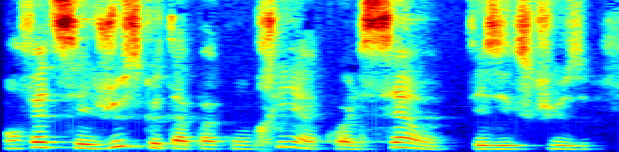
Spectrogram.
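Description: Chatty French woman, mellow voice. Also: mid-range voice, brisk. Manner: chatty, frequent fillers, addresses listener directly. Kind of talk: casual motivational talk.

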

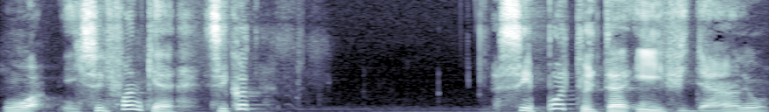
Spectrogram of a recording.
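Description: A man in his late fifties with a Quebec French accent tells his stories in casual, lively interview chat. He swears freely, stumbles into quick restarts, and speaks at an ordinary middle pitch. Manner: animated storyteller, frequent swearing and stammered restarts. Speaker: photographer guest.

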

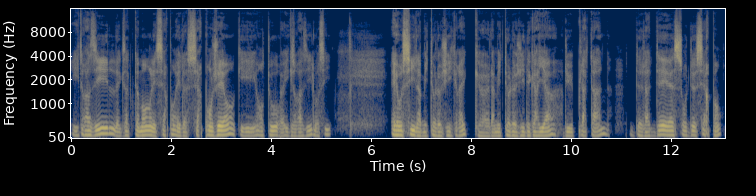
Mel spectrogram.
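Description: A man's voice: fairly low pitch, a little slow, husky, dry recording, clean studio sound. A man telling travel stories as a guest, enthusiastic and expansive, with frequent hesitations. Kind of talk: conversational storytelling.

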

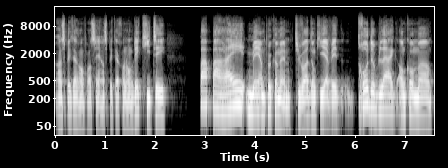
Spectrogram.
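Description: A man's voice: on the low side, normal speed. A man with an American accent, whose first language is English, speaking French as a comedian guest on an interview podcast and telling his stories in a self-deprecating way. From United States.

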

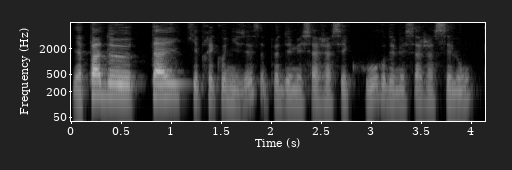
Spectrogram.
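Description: Game designer guy chatting, mellow voice, excited, keeps tripping over his words. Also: medium pitch, fast. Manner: enthusiastic, restarts and repeats words. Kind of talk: casual chat.

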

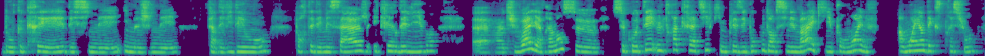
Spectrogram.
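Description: A woman's voice: fairly high pitch, steady tone, unhurried, darkish tone. A middle-aged woman entrepreneur speaking reflectively and earnestly as an interview guest. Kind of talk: casual interview conversation. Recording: muffled lo-fi audio.

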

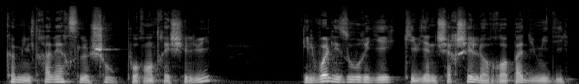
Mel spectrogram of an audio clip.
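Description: A man reading a fairy tale aloud as a storyteller, changing his pitch to give each character a voice. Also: moderate pace.

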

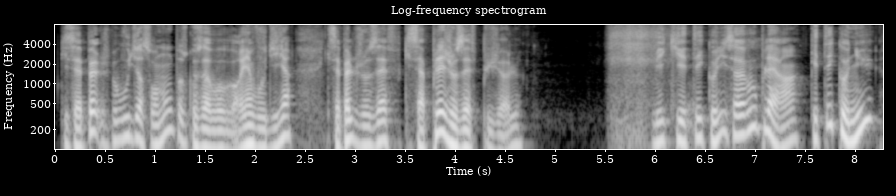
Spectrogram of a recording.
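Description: A man's voice: mid-range voice, very animated, fairly quick, darkish tone. A man hosting a casual podcast chat, hesitant with fillers, teasing out clues. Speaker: podcast host running a quiz. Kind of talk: casual chat, guessing game.

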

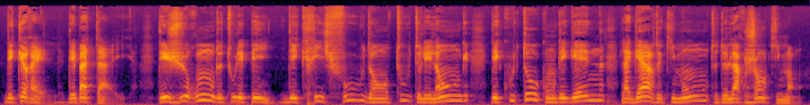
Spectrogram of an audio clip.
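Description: A man narrating a classic novel as an audiobook, with a measured, expressive reading. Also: a little high. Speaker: audiobook reader. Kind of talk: scripted narration.

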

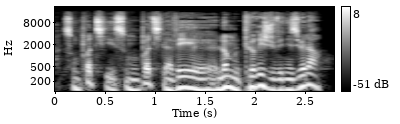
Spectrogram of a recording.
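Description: A French man telling long stories in a relaxed conversation. He talks fast and rambles, restarting his sentences as he goes. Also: medium pitch, gravelly, husky. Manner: rambling, animated storyteller with many restarts. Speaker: restaurant owner and guest. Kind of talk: casual storytelling chat.

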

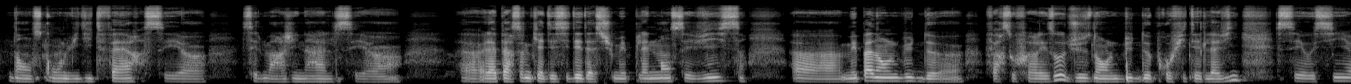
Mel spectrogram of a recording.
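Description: A woman sharing a reflective personal testimony, speaking hesitantly and filling her pauses with many "euh"s. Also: deep voice, a bit bright. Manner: hesitant, full of "euh" fillers.

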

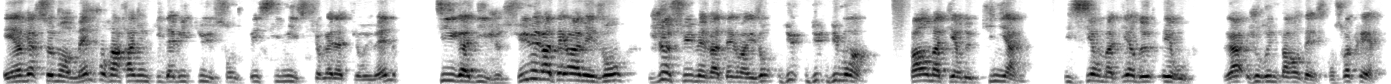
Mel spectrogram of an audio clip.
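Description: High-voiced man teaching a Talmud class. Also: moderate pace. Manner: animated explaining, rhetorical questions, Aramaic terms in his French. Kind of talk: Talmud class lecture to students. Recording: roomy, dull lo-fi class recording.

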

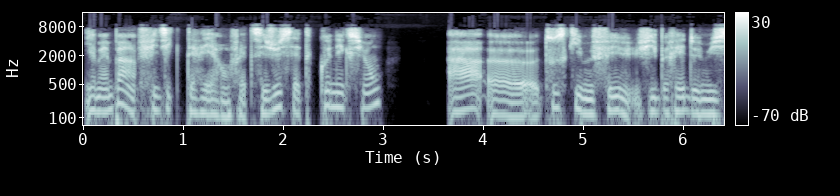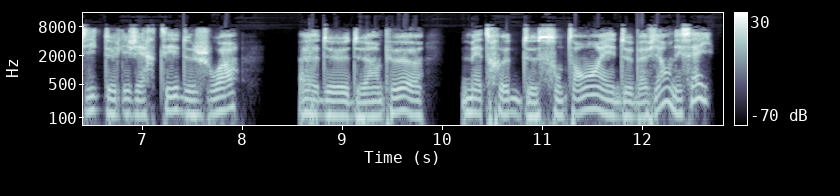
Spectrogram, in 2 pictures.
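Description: A woman in her forties from France, a podcast guest talking reflectively and hesitantly about her life, with many pauses and fillers. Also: extremely low pitch, slightly rough, no echo, dull audio. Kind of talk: personal interview conversation.

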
